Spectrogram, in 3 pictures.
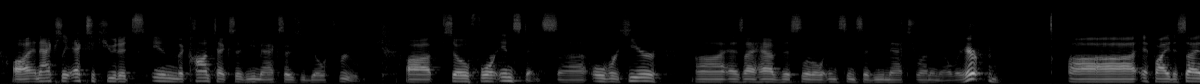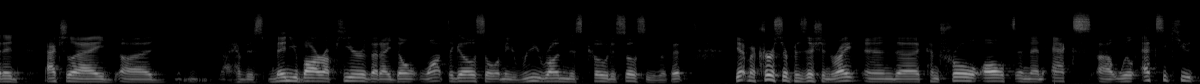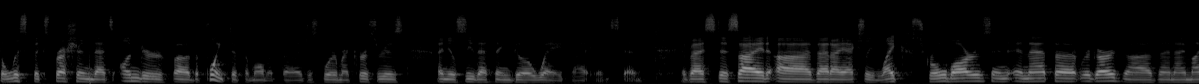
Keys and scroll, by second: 6.9 super+j, 7.4 super+Right, 10.6 ctrl+p, 10.8 ctrl+p, 10.9 ctrl+p, 11.1 ctrl+p, 28.1 ctrl+alt+x, 32.0 ctrl+p, 32.6 ctrl+n, 33.0 ctrl+n, 33.3 alt+f, 34.0 ctrl+d, 34.7 ctrl+d.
